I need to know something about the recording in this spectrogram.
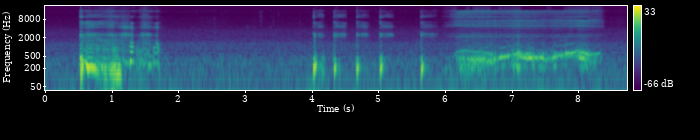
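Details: Woman during persistent asthma attacks with migraine-cluster headache complex, with coughing and vomiting: a harsh cough burst, then a run of short coughs and a long, strained, noisy in-breath; coughing during an asthma attack.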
